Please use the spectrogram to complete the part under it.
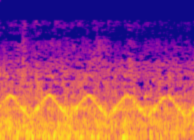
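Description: Wailing siren blares steadily from a Chinese Coast Guard vessel at sea, its pitch rising and falling in a smooth regular cycle over a constant low rumble, loud and close throughout.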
